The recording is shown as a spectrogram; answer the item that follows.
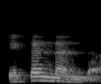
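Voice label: "ekanada", Malay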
